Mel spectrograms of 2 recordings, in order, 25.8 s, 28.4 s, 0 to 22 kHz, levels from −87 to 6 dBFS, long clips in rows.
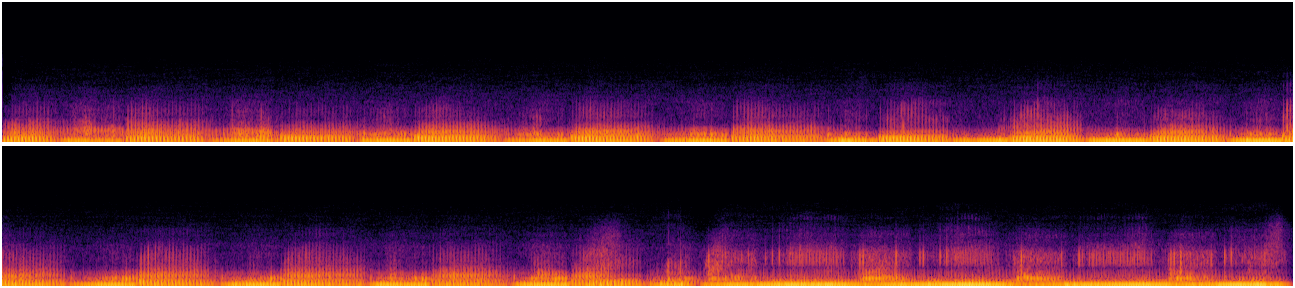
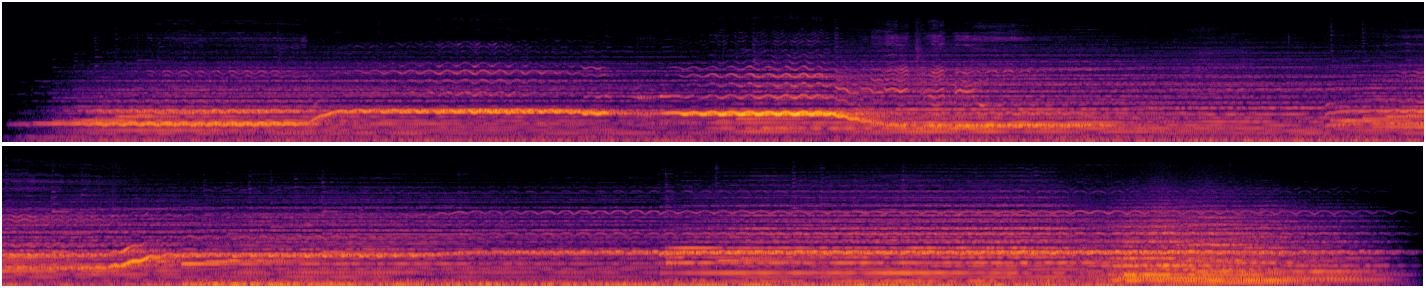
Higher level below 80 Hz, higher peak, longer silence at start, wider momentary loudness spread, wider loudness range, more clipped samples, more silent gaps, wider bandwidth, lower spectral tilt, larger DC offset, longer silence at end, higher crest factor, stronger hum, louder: first, -16 dBFS vs -36 dBFS; about the same, -2 dBFS vs -2 dBFS; second, 0 s vs 0.25 s; second, 6 LU vs 15 LU; second, 2 LU vs 13 LU; neither; neither; second, 1.8 kHz vs 10.5 kHz; first, -13 dB/octave vs -6.5 dB/octave; neither; second, 0 s vs 0.25 s; second, 12 dB vs 18 dB; neither; about the same, -21 LUFS vs -21 LUFS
